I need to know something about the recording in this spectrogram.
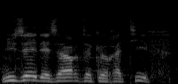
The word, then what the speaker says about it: Musée des Arts Décoratifs: Musée des Arts Décoratifs.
